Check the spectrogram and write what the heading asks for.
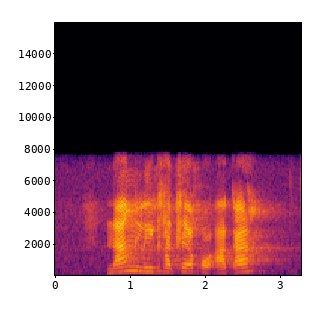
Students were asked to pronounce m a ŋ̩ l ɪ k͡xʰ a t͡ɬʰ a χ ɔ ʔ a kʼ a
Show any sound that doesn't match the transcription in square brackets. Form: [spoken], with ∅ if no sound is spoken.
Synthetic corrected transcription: [n] a ŋ̩ l ɪ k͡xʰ a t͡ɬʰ [ɛ] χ ɔ ʔ a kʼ a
